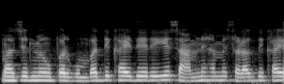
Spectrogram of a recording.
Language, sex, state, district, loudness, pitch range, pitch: Hindi, female, Uttar Pradesh, Etah, -15 LUFS, 185-195 Hz, 185 Hz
